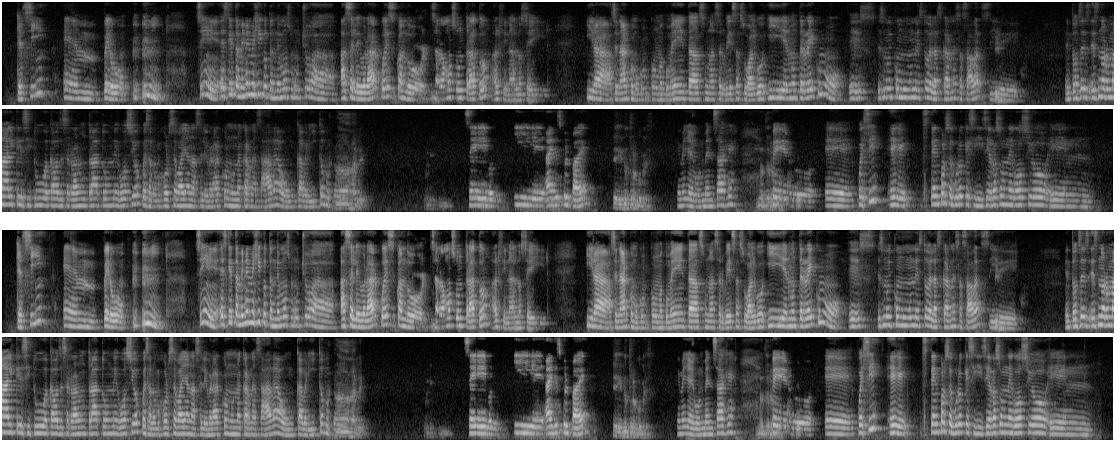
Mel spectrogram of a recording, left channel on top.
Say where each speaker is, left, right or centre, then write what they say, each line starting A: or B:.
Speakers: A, on the right; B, on the right.
A: que sí, em, pero <clears throat> sí, es que también en México tendemos mucho a, a celebrar, pues,
B: Sí,
A: cuando
B: Correcto.
A: cerramos un trato al final,
B: Ajá.
A: no sé, ir ir a cenar, como, como, como me comentas, unas cervezas o algo. Y en Monterrey como es, es muy común esto de las carnes asadas y
B: sí,
A: de... Entonces es normal que si tú acabas de cerrar un trato, un negocio, pues a lo mejor se vayan a celebrar con una carne asada o un cabrito, porque...
B: Ah, dale. Buenísimo.
A: Sí, bueno, y eh, ay, disculpa, ¿eh?
B: Sí, no te preocupes.
A: Que me llegó un mensaje,
B: No te preocupes.
A: pero eh, pues sí, eh, ten por seguro que si cierras un negocio en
